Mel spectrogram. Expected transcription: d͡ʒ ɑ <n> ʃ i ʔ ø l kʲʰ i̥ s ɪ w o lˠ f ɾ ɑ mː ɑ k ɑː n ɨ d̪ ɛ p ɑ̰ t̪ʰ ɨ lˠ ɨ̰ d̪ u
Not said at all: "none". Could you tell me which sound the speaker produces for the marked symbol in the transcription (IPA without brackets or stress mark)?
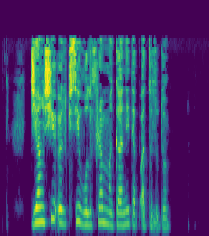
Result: ŋ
